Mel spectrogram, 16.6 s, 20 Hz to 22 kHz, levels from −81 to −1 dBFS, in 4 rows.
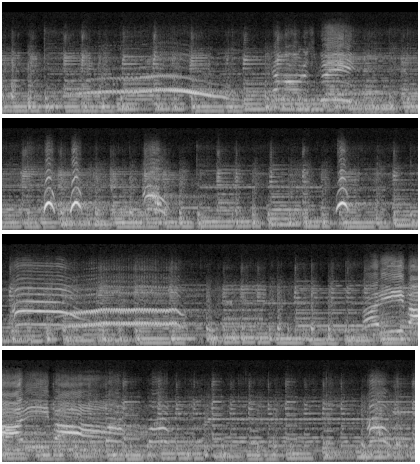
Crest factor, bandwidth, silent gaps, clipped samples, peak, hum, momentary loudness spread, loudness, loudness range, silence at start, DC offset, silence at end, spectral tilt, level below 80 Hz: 18 dB; 16 kHz; none; under 0.1%; -6 dBFS; none; 10 LU; -23 LUFS; 4 LU; 0 s; 0.3%; 0 s; -3.5 dB/octave; -54 dBFS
